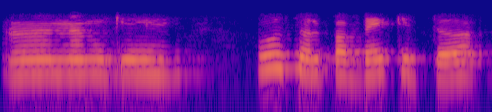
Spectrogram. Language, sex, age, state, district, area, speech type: Kannada, female, 18-30, Karnataka, Kolar, rural, conversation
